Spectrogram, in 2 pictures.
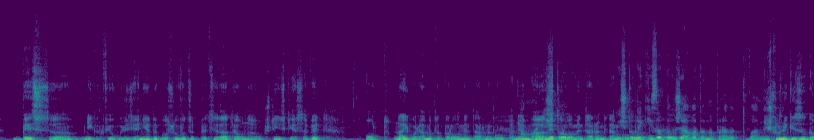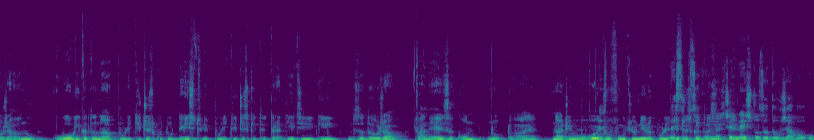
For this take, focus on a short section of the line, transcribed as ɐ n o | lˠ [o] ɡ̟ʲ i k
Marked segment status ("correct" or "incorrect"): incorrect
